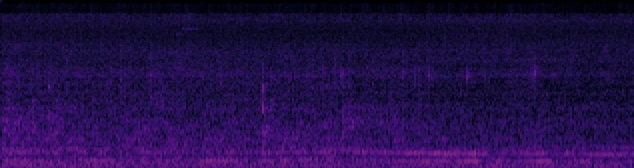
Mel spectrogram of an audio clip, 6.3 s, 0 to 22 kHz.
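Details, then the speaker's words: 1971 Corvette C3 with a 350 small block, engine idling; a wavering whine comes while the steering wheel is turned and stops when pressure is taken off, worst turning right. Whine when steering, traced to the power steering pump, which is to be replaced. "You hear that noise? Kind of a whining sound. When I take pressure off, it stops. It's really bad going to the right."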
